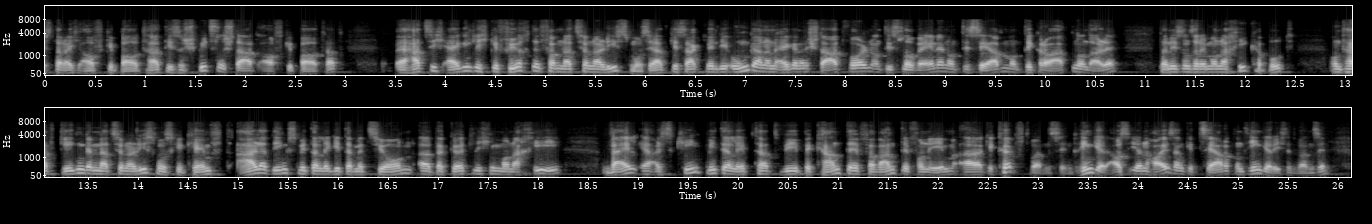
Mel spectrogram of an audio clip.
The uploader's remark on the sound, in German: Aufzeichnung einer ZOOM Session vom Montag, 8.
